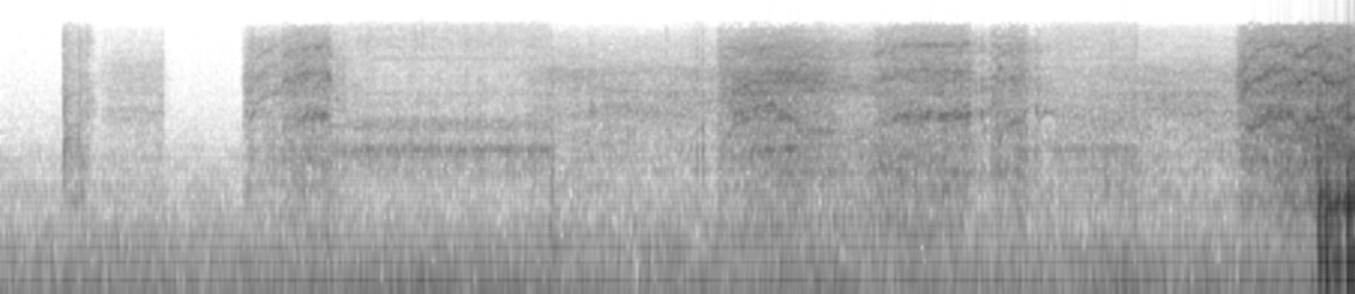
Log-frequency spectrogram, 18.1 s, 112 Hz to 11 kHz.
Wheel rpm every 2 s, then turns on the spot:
0, 0, 10, 10, 0, 0, 0, 10, 0.
4-8 14-16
